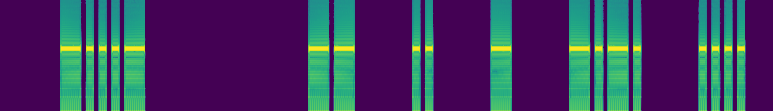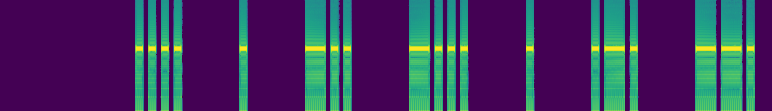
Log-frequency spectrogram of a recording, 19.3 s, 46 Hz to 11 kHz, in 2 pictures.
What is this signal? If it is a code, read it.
Morse code, heard as a keyed tone, about 15 wpm, spaced as for 8 wpm, 1000 Hz. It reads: <BT> MITCH HEDBERG
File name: qotdfiles / 8wpm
